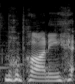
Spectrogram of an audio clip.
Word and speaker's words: Mopani: I have looked up the pronunciation of this, and it's pretty split on whether or not the tree is referred to as Mopani also, or just Mopane, but the wood is Mopani, and it is from that tree.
